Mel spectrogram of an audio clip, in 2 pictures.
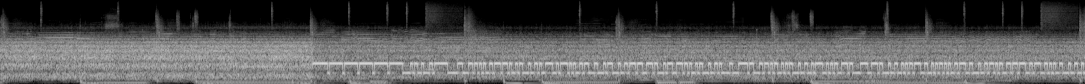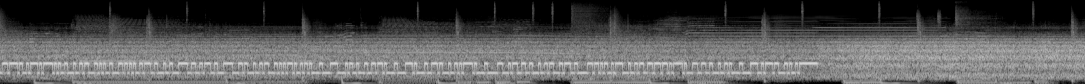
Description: RTTY (50 baud, 450 Hz shift), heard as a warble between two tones, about 770 Hz centre, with radio static and room echo. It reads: TNSQD BGSAH QCHCD EMAJR GRCOC RURSU JPUUS LKGXS ASNSU MIUMN AYDEO PEOEC XETHI AUTJG WQXZI EOGAD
